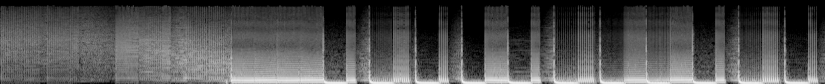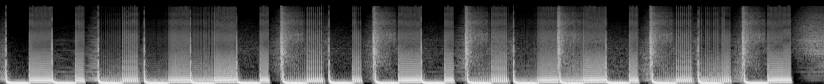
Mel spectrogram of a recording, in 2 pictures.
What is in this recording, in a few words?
Hard Bass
